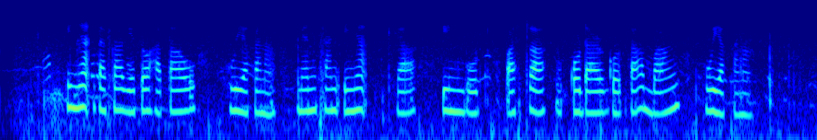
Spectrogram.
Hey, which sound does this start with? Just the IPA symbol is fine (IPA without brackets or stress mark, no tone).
i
